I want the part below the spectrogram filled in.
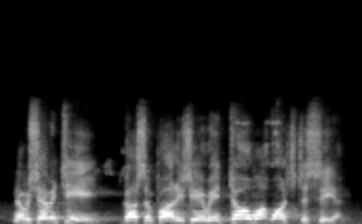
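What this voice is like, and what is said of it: Unconvincing put-on English accent. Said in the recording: “Dick Van Dyke's English accent. Okay, I admit it. It's not very good.”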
